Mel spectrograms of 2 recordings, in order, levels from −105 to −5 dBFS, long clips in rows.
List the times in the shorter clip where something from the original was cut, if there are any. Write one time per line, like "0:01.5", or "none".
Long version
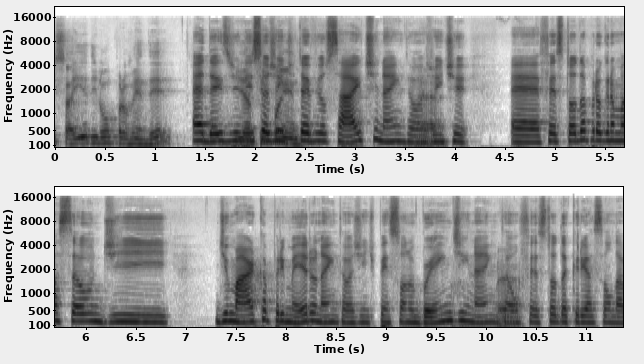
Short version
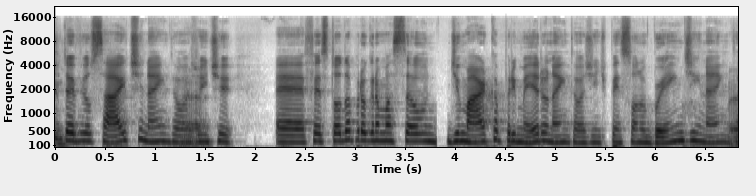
0:03.8

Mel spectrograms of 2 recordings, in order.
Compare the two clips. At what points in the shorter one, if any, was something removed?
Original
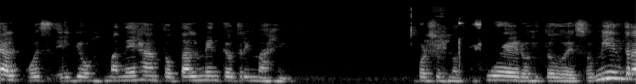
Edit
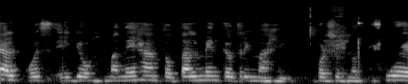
0:03.0

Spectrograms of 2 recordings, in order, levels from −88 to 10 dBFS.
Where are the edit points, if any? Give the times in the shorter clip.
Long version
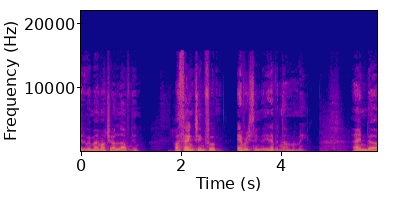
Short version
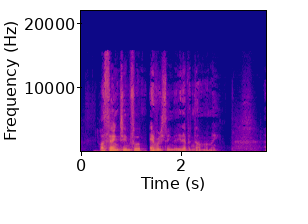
0:01.3

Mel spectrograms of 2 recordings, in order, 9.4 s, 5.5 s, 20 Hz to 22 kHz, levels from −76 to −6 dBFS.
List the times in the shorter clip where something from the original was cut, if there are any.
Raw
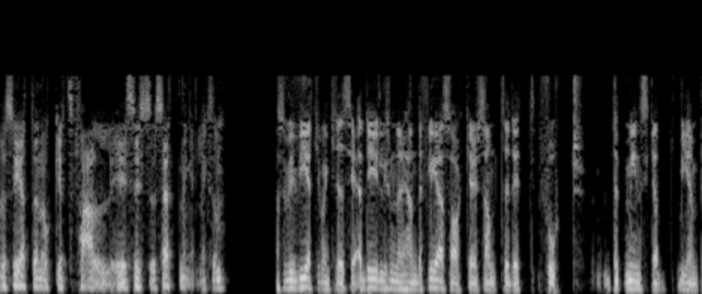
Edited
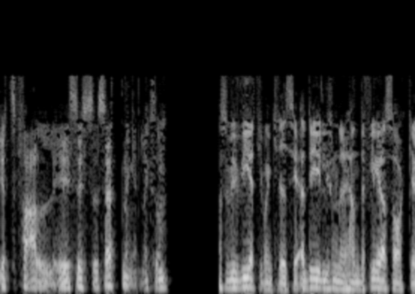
none

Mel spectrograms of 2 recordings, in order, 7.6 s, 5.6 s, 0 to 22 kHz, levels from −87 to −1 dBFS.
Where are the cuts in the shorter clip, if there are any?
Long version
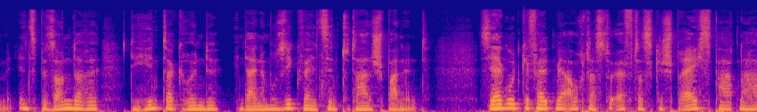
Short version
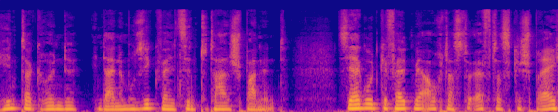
none

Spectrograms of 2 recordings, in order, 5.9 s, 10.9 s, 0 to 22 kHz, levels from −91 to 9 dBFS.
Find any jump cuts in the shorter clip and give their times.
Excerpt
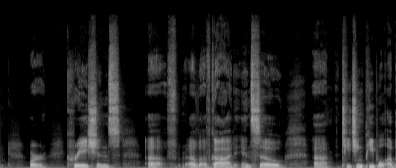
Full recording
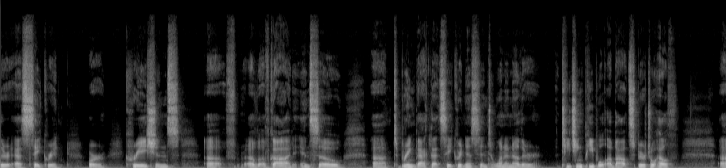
0:05.0

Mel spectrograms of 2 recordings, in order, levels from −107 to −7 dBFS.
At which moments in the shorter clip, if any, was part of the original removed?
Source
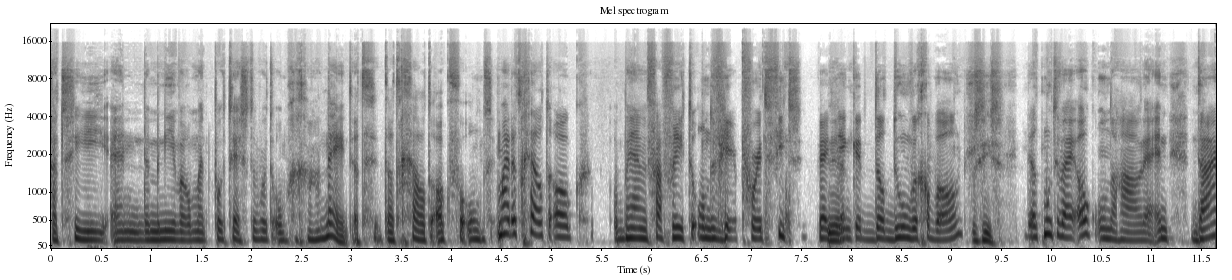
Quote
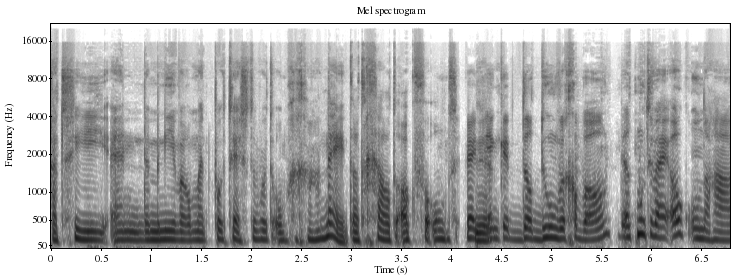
0:03.0
0:04.1
0:05.6

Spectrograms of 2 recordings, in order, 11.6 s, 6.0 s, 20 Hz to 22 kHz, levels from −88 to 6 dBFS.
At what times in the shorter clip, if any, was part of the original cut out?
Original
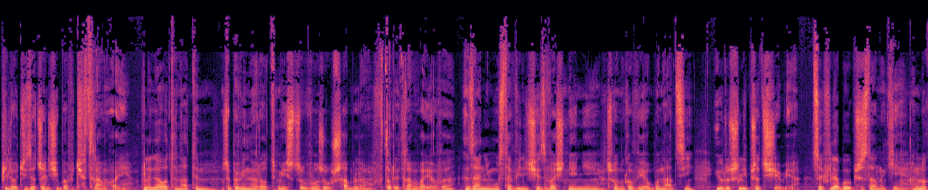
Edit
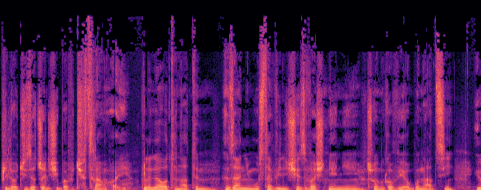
0:02.7

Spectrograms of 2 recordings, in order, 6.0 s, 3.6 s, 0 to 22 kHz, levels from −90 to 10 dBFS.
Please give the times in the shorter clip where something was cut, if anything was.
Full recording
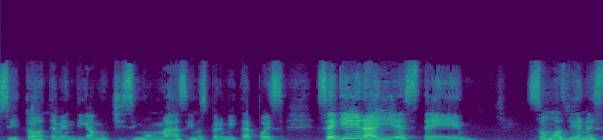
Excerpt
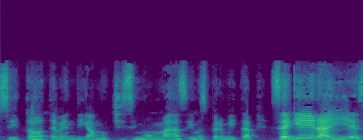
0:02.6

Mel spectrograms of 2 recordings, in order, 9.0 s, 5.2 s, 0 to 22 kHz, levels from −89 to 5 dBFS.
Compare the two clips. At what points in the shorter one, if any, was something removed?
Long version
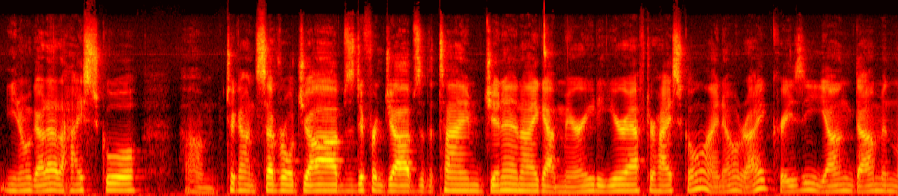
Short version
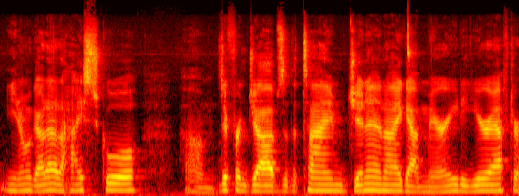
0:02.2

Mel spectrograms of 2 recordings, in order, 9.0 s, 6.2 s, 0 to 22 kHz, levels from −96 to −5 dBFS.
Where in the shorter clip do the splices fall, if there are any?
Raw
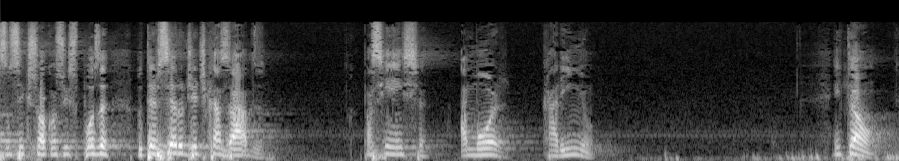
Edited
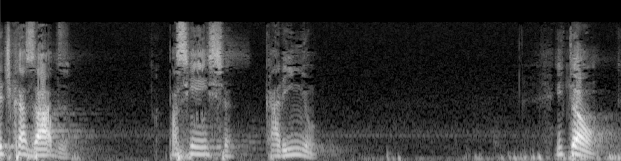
0:02.5

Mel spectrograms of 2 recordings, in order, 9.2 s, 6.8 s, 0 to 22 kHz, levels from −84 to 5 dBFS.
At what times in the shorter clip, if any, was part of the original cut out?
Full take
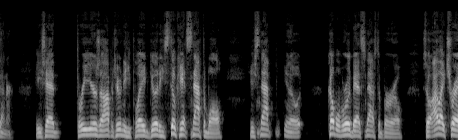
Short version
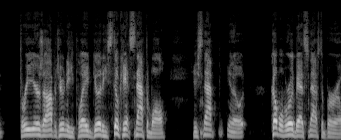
none

